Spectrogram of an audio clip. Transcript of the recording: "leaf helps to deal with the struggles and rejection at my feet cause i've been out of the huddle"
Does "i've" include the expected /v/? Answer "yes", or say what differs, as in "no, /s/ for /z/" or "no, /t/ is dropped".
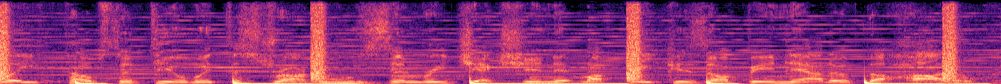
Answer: yes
